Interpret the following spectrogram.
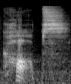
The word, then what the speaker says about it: Copse: here in the huntsman cops and i actually did look it up it's pronounced cops like you know policemen like hey here comes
